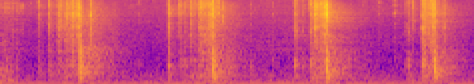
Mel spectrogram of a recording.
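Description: A knife cuts through celery on a cutting board with four separate crisp chops at a slow, even pace, close and clear over a low background hum.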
